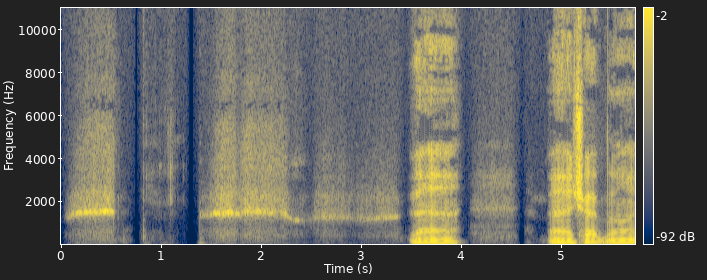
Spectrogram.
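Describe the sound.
A person's failed attempts to whistle: breathy, airy blowing with a thin, wavering whistle tone that never quite sets in, repeated in several short bursts, interrupted by louder voiced exclamations.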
